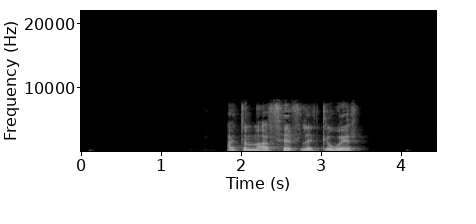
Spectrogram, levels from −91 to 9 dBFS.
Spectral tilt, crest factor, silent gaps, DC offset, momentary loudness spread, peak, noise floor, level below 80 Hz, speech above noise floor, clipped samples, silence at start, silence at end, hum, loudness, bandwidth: -5.5 dB/octave; 22 dB; none; under 0.1%; 8 LU; -12 dBFS; -86 dBFS; -70 dBFS; 57 dB; under 0.1%; 1.85 s; 1 s; 50 Hz at -60 dBFS; -30 LUFS; 8.2 kHz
